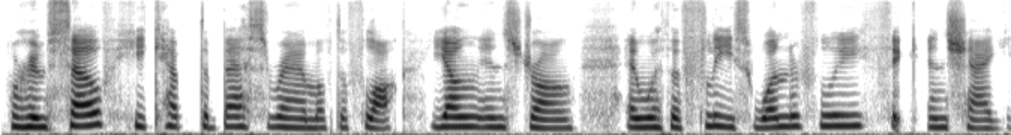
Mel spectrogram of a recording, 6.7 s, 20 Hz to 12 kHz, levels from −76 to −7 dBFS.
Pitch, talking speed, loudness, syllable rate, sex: 235 Hz, 185 wpm, -20 LUFS, 4.5 syllables/s, female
